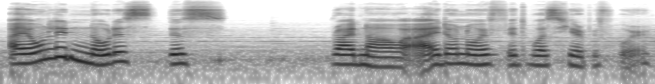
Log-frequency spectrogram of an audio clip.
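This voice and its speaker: A woman streams a story game with music playing underneath. She talks casually, thinking out loud and questioning what she sees in an average-pitched voice. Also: measured pace. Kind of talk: casual reaction commentary.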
